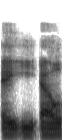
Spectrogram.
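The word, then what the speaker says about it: Arael: I felt Ariel And I got the name A R A E L pronounced Ael.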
